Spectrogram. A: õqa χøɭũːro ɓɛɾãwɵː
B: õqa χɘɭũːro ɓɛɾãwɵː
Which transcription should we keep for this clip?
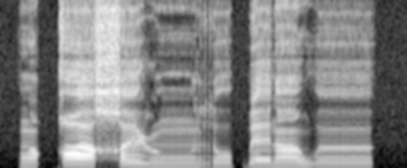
B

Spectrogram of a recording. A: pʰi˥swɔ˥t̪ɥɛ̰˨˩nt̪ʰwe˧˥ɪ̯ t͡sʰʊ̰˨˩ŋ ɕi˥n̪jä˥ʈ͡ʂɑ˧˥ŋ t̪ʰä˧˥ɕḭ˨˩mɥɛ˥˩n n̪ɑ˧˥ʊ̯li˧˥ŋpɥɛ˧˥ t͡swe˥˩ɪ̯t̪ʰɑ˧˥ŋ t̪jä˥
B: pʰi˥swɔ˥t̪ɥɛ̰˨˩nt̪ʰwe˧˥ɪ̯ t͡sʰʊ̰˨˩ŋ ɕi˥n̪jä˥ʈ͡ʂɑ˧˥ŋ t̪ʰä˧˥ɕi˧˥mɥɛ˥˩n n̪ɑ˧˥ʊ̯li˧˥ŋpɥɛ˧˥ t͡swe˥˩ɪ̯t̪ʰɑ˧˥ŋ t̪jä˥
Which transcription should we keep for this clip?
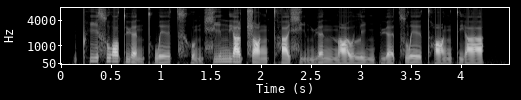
A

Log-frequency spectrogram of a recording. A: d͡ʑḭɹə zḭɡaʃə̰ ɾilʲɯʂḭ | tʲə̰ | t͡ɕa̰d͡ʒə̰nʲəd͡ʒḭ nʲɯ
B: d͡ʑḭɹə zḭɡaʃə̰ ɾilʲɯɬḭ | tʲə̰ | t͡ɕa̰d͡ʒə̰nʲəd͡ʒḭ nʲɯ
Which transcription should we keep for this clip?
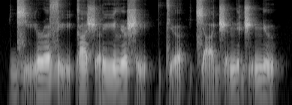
A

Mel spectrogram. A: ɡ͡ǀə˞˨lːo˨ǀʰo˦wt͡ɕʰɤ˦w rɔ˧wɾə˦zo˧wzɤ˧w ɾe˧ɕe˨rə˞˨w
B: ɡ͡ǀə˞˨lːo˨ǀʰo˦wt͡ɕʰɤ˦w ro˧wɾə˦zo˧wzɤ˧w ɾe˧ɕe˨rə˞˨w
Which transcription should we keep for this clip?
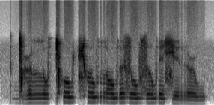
A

